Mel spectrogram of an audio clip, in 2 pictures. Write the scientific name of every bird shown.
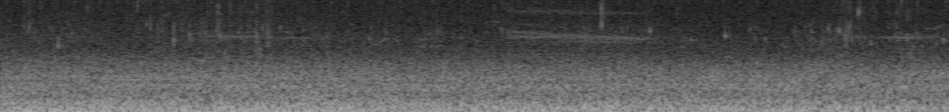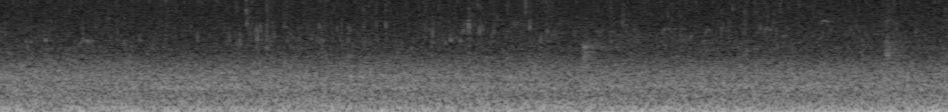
Quiscalus quiscula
